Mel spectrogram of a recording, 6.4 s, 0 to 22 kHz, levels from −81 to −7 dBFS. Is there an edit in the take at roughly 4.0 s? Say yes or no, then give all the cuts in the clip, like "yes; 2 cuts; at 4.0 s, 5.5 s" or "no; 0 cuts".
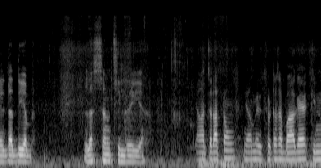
yes; 1 cut; at 4.0 s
